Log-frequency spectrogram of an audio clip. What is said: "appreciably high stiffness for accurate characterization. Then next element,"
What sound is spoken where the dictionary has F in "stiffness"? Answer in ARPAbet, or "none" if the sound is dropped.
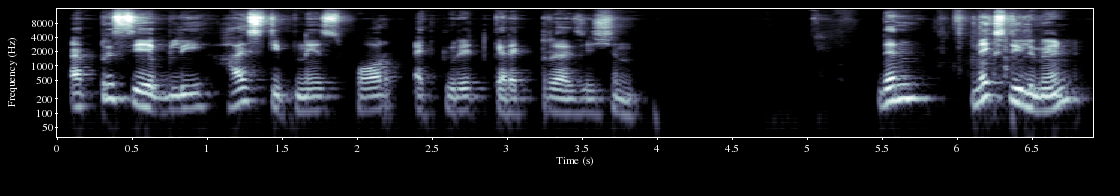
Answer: P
